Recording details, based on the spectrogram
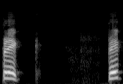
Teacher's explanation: মাঝখানে একটা এ ধ্বনি আসছে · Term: মধ্য স্বরগম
